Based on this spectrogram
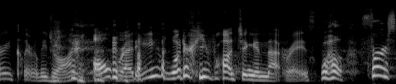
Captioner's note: laughter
